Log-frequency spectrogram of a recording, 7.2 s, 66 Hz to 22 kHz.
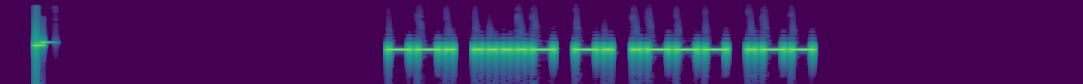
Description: Morse code, heard as a keyed tone, about 25 wpm, 700 Hz. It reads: G4NJW
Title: DXCC-100 Call Signs - 5 Characters - 25wpm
